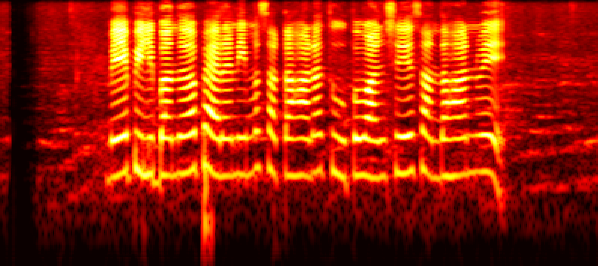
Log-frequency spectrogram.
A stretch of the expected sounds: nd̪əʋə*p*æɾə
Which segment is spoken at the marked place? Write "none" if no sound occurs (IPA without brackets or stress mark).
p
